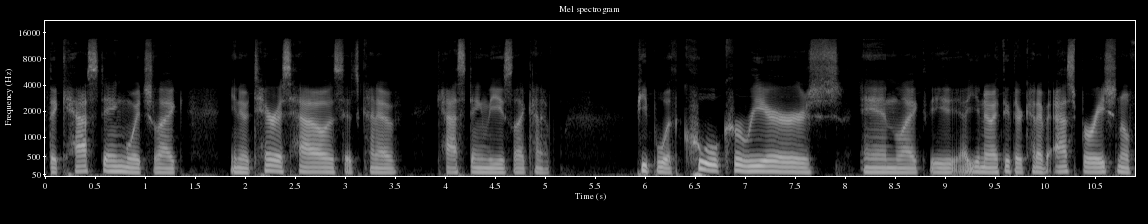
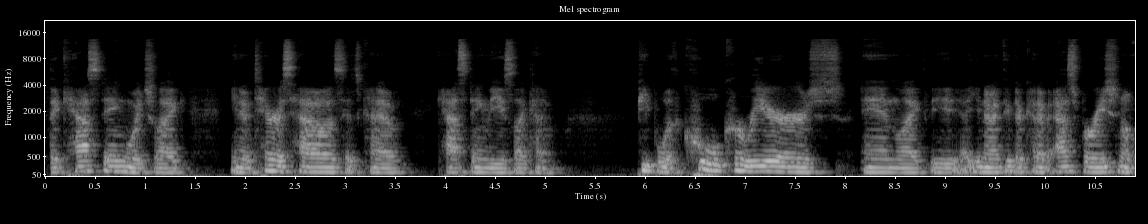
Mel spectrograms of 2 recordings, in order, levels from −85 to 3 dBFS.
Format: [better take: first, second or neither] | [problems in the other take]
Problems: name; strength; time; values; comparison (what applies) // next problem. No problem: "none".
first | off-mic speech; far // room echo; very slight; dies away in 0.2 s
